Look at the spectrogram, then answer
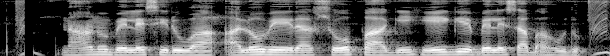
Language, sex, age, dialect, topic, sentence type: Kannada, female, 18-24, Coastal/Dakshin, agriculture, question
